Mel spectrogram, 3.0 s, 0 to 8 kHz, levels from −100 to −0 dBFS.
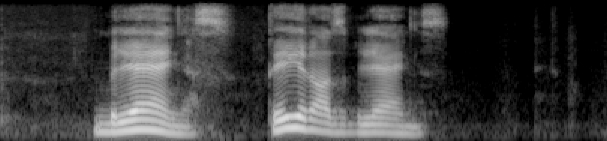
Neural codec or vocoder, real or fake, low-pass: codec, 16 kHz, 4 kbps, FunCodec, trained on LibriTTS, 50 frames a second; fake; 7.2 kHz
